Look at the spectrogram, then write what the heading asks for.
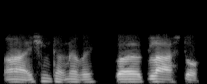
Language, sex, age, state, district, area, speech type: Manipuri, male, 18-30, Manipur, Kangpokpi, urban, conversation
